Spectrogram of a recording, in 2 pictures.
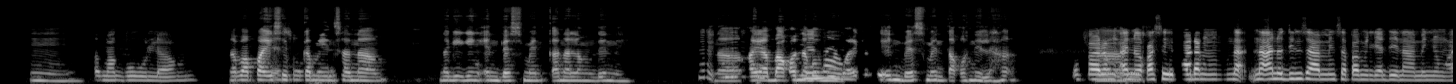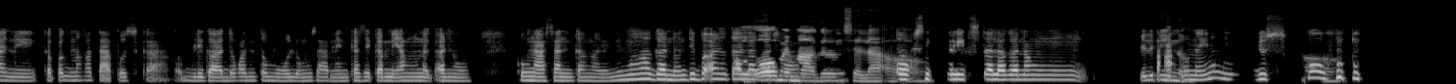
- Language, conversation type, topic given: Filipino, unstructured, Paano ka magpapasya sa pagitan ng pagtulong sa pamilya at pagtupad sa sarili mong pangarap?
- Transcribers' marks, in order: static; other background noise; distorted speech; laughing while speaking: "nila"; tapping; chuckle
